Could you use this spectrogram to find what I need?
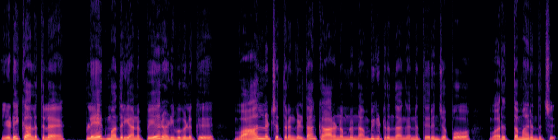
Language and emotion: Tamil, sad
